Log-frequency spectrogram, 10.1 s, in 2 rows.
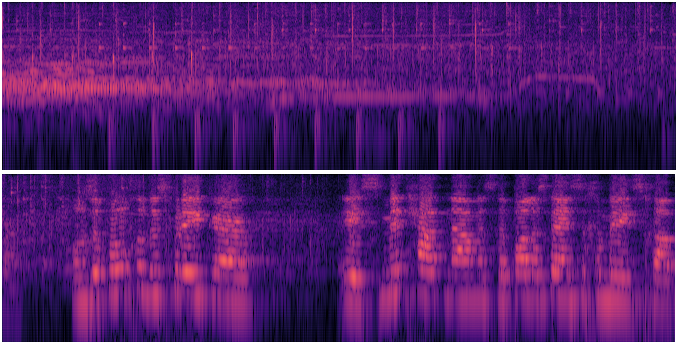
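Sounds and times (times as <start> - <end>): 
crowd clapping for a speaker at a pro-Palestinian rally in the Netherlands: 0.0 - 8.2
low rhythmic thumps: 0.6 - 8.2
speech: 5.6 - 7.0, 7.6 - 10.0.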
